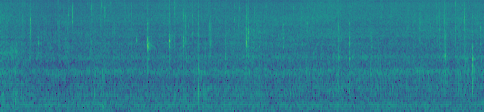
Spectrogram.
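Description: Potato slices for homemade chips fry in hot oil with a steady, even sizzle, and small crackles and pops stand out at irregular moments.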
